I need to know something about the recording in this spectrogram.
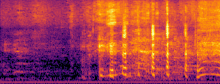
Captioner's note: laughter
